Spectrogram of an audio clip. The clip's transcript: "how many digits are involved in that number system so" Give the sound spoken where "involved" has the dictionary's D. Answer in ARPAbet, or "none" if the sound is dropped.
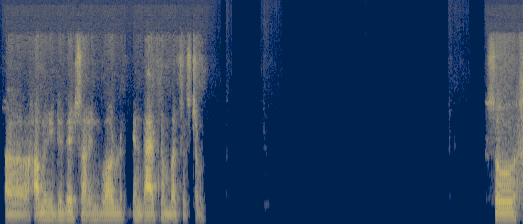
D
